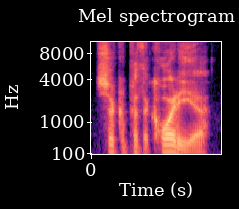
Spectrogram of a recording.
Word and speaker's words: Cercopithecoidea: it up but s actually the the proper pronunciation is cercopithecoidea and I felt really stupid because you know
